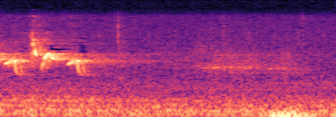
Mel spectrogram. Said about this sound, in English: Hear that back and forth of the birds? That's the sound of a very happy thrasher. Poor guy somehow has been stuck in my house since yesterday.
